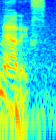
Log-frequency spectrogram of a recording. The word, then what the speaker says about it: Mattox: And Well, we're so excited because Wendy Ann Mattox, I keep saying her full name so that you'll find her when you're looking for her. But 2 Wendy, T's, Wendy, Mattox.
